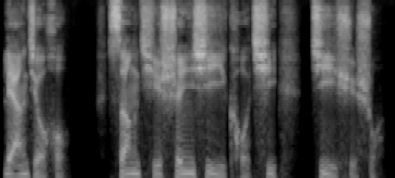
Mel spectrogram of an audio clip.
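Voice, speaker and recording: A man's voice: low-pitched, a little slow, no room sound, clean studio sound. A man giving dramatic scripted narration for a historical audio drama, as an audiobook narrator.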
